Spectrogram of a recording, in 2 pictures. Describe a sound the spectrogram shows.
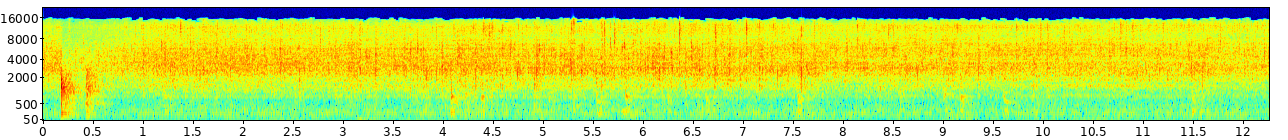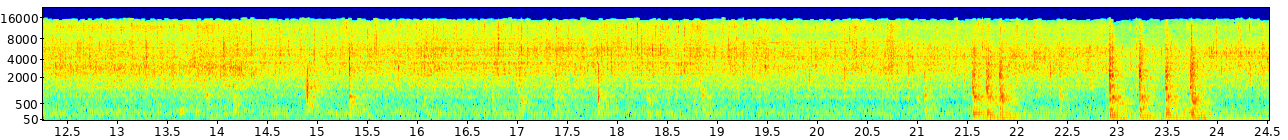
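A wooden spoon scrapes and knocks against a metal pan.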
